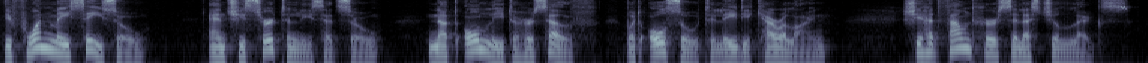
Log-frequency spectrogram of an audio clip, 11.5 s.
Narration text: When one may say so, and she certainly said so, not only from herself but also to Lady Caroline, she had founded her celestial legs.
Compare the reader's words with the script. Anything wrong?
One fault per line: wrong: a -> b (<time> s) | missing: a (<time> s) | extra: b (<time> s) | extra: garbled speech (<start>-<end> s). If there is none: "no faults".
wrong: When -> If (0.0 s)
wrong: from -> to (5.0 s)
wrong: founded -> found (9.4 s)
